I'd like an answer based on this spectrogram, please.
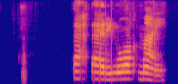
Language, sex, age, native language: Icelandic, female, 8, Icelandic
